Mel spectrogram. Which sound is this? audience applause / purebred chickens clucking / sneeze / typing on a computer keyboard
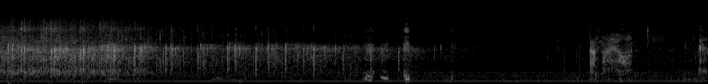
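audience applause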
